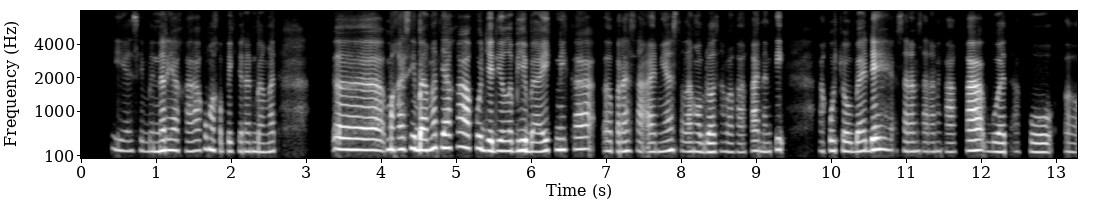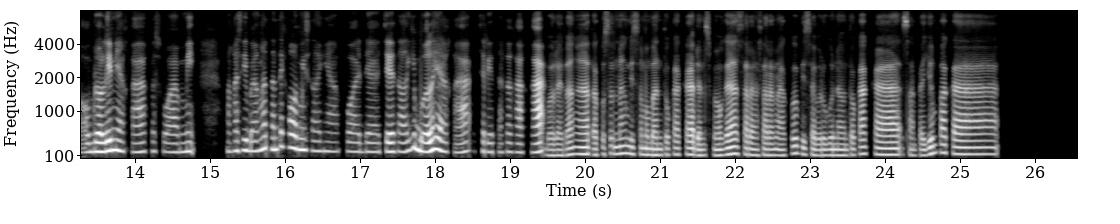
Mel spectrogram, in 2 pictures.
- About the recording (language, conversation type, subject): Indonesian, advice, Bagaimana cara mengatasi pertengkaran yang berulang dengan pasangan tentang pengeluaran rumah tangga?
- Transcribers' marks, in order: none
